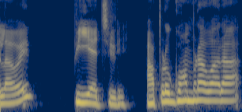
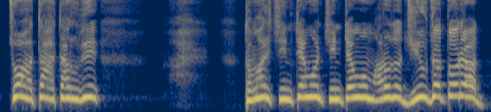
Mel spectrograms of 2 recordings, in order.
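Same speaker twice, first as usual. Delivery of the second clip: worried wife; 5 semitones higher, faster than usual. Retold or imitated. Wife scolds the late husband, high and worried. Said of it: "પત્ની સીધી કહેવા જ માંડી".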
